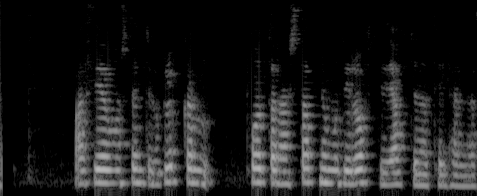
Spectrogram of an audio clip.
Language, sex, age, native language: Icelandic, female, 60-69, Icelandic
